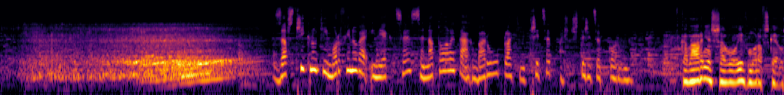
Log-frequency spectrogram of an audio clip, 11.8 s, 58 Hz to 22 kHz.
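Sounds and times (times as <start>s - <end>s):
car engine revving and accelerating: 0.0s - 4.7s
speech: 4.2s - 11.7s.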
